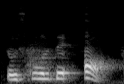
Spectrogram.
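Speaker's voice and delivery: ordinary talk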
